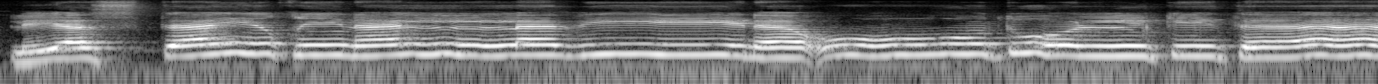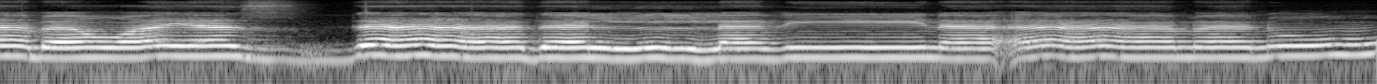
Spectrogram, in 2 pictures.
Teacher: دال کو یا کے ساتھ ملا کر یا کو بھی 1 الف کے مقدار کھینچیں گے، یا بھی حروف مدہ ہے۔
